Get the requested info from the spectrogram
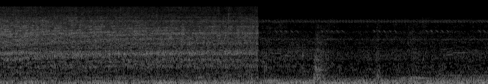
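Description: Food sizzling in a frying pan, a steady hiss that cuts off suddenly a little past halfway. After that, crickets chirping in short repeated pulses.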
